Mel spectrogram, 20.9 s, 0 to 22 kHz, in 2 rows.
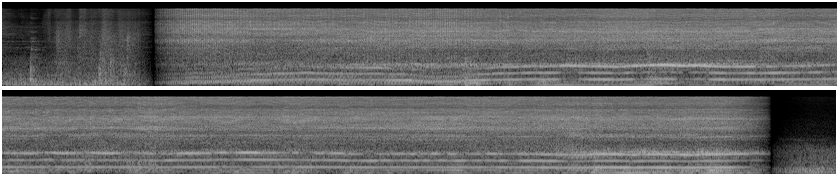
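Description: Orbital sander running steadily against a chrome handlebar with 320-grit paper, scuffing the chrome dull so paint will hold. It starts about two seconds in, its whine dips in pitch for a moment a few seconds later and recovers, and it stops abruptly at the end.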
